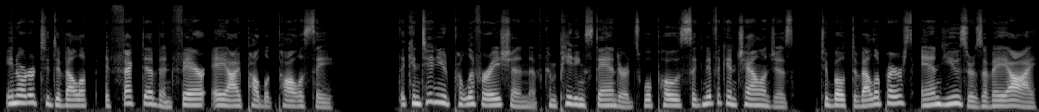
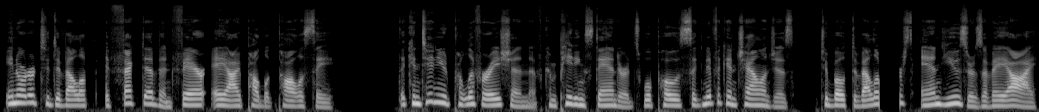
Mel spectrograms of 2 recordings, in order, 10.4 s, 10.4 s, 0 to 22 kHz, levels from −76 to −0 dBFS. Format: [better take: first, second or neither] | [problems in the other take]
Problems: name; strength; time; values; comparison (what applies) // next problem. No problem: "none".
first | audio cutting out; at 9 s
